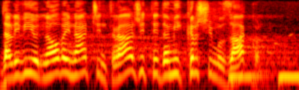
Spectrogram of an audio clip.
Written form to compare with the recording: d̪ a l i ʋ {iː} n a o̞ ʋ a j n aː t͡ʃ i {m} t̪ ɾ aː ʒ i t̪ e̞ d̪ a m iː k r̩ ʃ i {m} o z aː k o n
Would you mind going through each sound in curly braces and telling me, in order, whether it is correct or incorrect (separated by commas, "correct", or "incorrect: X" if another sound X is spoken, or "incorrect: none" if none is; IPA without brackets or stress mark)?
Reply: correct, incorrect: n, correct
